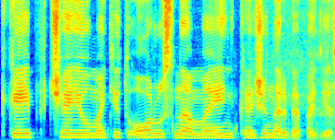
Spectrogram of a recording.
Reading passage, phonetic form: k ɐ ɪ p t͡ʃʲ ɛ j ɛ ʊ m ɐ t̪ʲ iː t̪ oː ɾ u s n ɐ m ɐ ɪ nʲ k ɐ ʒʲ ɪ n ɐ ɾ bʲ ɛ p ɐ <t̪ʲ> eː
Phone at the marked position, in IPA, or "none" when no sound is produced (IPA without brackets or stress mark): d̪ʲ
